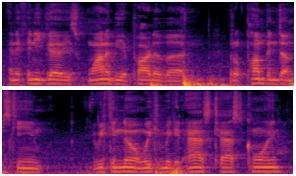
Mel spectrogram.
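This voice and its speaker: Brash low-voiced bro in a noisy garage. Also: male voice, fairly even intonation, brisk. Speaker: returning guest and former co-host. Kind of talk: casual, crude joking banter. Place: in his own garage. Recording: noisy garage recording with clicks.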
